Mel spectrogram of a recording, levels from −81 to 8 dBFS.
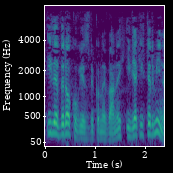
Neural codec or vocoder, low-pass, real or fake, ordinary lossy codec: none; 7.2 kHz; real; none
